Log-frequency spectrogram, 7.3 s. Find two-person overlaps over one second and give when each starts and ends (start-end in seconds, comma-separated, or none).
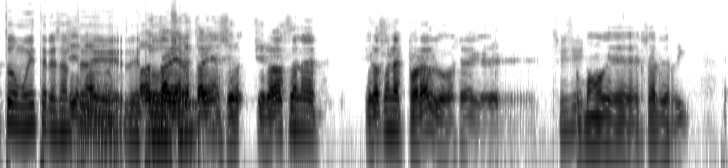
0.6-2.0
